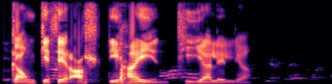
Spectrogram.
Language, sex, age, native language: Icelandic, male, 18-19, Icelandic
